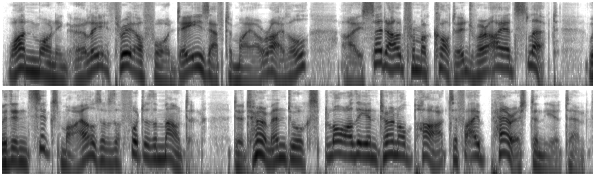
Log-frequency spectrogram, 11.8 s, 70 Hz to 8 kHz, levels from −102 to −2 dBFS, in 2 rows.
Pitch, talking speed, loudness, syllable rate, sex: 150 Hz, 210 wpm, -19 LUFS, 5.8 syllables/s, male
